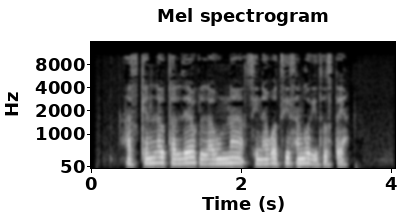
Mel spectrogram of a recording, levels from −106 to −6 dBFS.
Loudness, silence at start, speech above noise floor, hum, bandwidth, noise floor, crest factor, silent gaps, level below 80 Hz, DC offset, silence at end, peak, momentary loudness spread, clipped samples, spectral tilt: -26 LUFS; 0.45 s; 50 dB; none; 11.5 kHz; -74 dBFS; 16 dB; none; -66 dBFS; under 0.1%; 0.65 s; -10 dBFS; 8 LU; under 0.1%; -8 dB/octave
